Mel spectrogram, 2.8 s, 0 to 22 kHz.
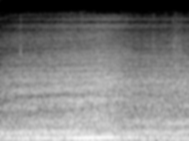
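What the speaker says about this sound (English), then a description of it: "love the way this tractor sounds" Tractor engine in the Farming Simulator 17 game, running with a steady loud low drone and a brief rise in pitch midway, alone without talk.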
